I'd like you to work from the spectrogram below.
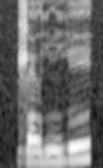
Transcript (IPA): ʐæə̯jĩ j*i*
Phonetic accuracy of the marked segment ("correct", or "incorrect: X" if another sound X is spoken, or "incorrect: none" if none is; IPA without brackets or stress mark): incorrect: e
